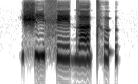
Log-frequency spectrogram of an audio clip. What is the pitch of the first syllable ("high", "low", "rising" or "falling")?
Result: high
